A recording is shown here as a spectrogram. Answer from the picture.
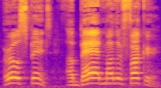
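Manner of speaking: Errol Spence punched out loud and high, every word hammered; emphatic. Acted. Hyping up the boxer to his viewers, loud and emphatic. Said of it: "I'm gonna emphasize it".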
